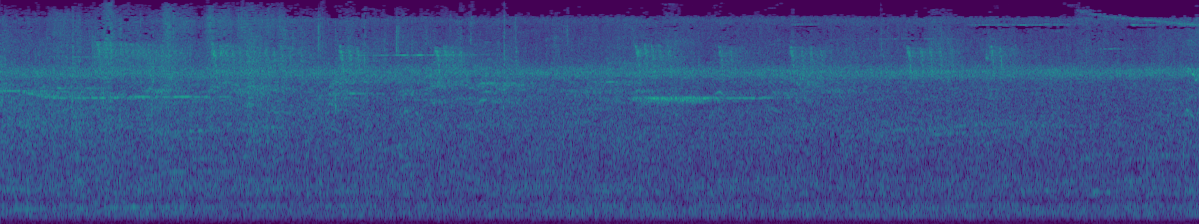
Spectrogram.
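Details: Continuous broadband vehicle or rail noise dominates throughout, with faint murmurs that may be distant voices. No distinct animal calls stand out.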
